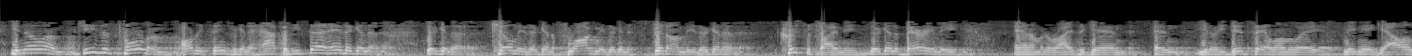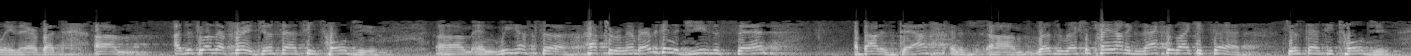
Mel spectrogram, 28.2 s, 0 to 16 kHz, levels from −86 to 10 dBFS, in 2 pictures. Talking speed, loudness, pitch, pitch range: 225 wpm, -16 LUFS, 160 Hz, 140-195 Hz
